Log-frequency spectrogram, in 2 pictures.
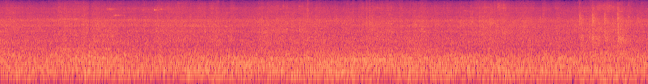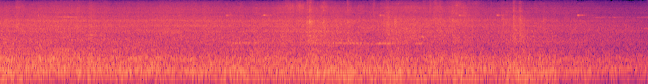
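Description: Freight train wagons rolling steadily past at speed: a continuous loud rumble of steel wheels on rail, broken by a few sharp clanks. The rumble eases off a little near the end.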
